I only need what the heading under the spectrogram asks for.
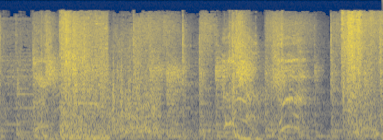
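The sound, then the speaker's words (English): A loud explosion set off by a detonation signal, in the film Knock Off, roars through the whole stretch: a dense rumbling blast with crashing debris and several fresh surges of noise that keep the din going for about four seconds. “Send the detonation signal.”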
